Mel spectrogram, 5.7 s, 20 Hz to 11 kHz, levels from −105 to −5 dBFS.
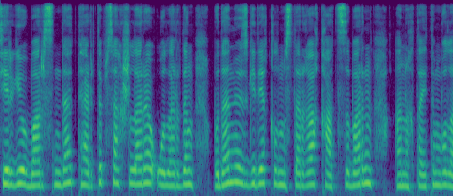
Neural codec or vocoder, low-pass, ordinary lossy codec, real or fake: none; 9.9 kHz; none; real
